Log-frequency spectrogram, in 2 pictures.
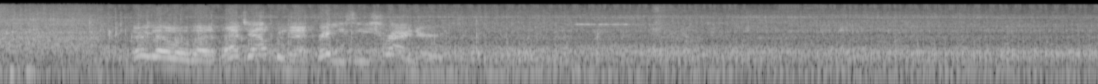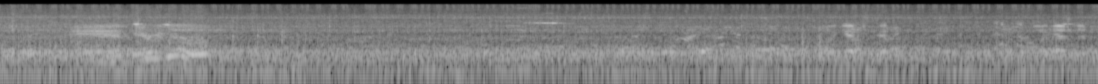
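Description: Small scooter engines buzz and rev as riders pass close by.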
